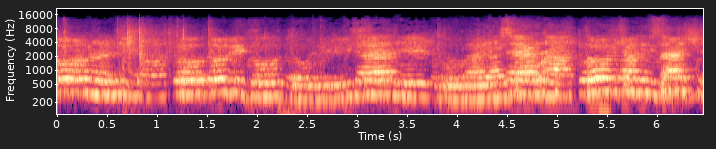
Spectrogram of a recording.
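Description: A group of children singing a song together, holding and bending a melody with no break, with a couple of short hand claps about a second in.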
